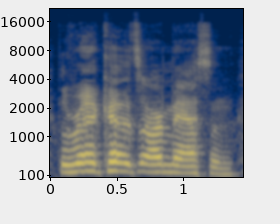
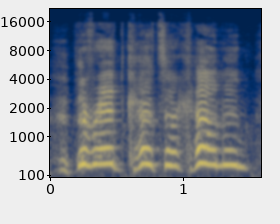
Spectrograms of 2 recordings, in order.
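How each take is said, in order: First: Said in the usual way. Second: High, loud hammy pirate cry. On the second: Acted. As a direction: bellow it like a pirate. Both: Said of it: "using that pirate voice".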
